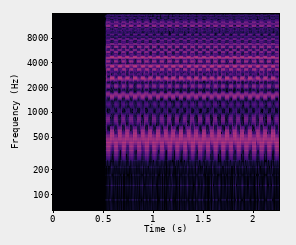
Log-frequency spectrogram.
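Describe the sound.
A telephone rings for an incoming call: an electronic, warbling ring that starts abruptly after half a second of silence and holds steady and loud to the end, with no voices.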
